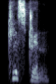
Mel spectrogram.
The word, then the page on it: klystron: Indian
